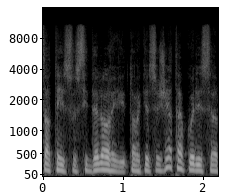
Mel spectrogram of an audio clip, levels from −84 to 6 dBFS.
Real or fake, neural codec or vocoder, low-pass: fake; codec, 16 kHz in and 24 kHz out, 0.6 kbps, FocalCodec, streaming, 4096 codes; 10.8 kHz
